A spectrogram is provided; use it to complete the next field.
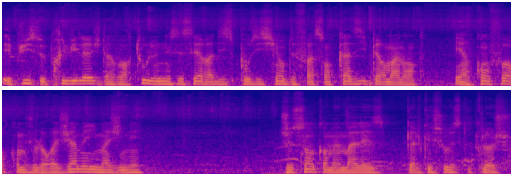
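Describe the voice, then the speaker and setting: Over noticeable background noise, the speech comes at a moderate pace with monotone, flat intonation. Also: man, medium pitch for a man. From French Guiana. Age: 20s. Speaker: documentary narrator. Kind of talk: scripted narration. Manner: reflective.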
